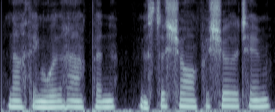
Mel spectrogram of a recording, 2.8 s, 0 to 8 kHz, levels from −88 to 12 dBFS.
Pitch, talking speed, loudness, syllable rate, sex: 160 Hz, 155 wpm, -15 LUFS, 4.6 syllables/s, female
